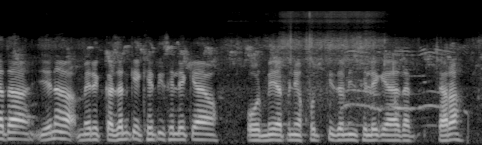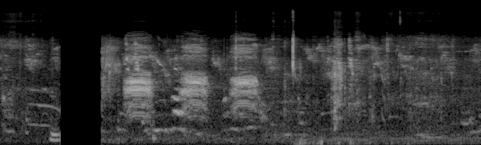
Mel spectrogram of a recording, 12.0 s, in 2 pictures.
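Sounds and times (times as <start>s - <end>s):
bird calling harshly: 7.3s - 9.4s.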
